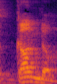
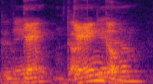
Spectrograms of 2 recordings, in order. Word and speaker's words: Gangnam: No, they thought it was Gundam.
